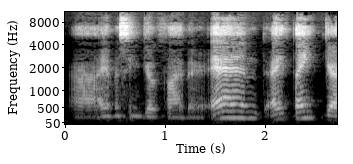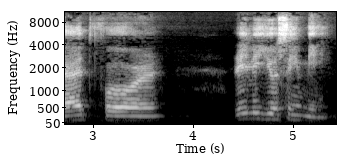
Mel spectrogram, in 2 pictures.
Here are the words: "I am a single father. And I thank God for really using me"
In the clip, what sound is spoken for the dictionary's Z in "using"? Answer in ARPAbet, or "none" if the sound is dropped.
S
